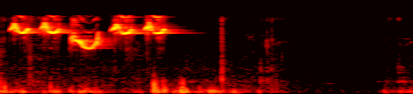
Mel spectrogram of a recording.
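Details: Emotional, lively cinereous tit song used for provoking and training other tits: a short fast burst of high whistles with a looping downward swoop in the middle, then quiet rumble and near silence.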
